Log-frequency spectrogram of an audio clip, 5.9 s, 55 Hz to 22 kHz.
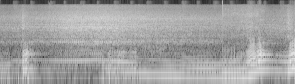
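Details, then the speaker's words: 2013 Camaro LT with LFX V6 after installing Solo Performance high flow cats (resonators retained): smooth idle with quick, clean throttle blips rising and falling evenly, no knocks or rattles; normal exhaust note, sound barely changed. "It didn't really change the sound all that much. I guess with those resonators, it doesn't really change the sound."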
